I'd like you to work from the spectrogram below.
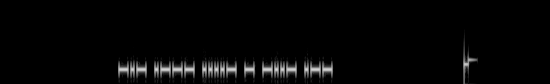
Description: Morse code, heard as a keyed tone, about 40 wpm, 690 Hz. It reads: KJ4TXW
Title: USA Call Signs - 6x Character Spacing - 40wpm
